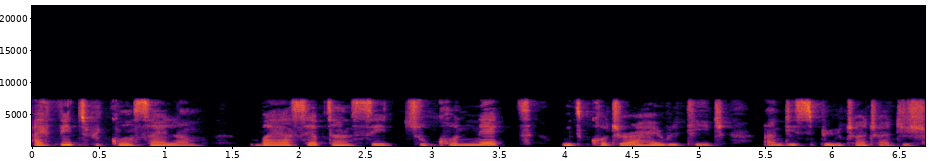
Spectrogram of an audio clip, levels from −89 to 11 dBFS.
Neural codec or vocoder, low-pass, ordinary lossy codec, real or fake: none; 7.2 kHz; none; real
